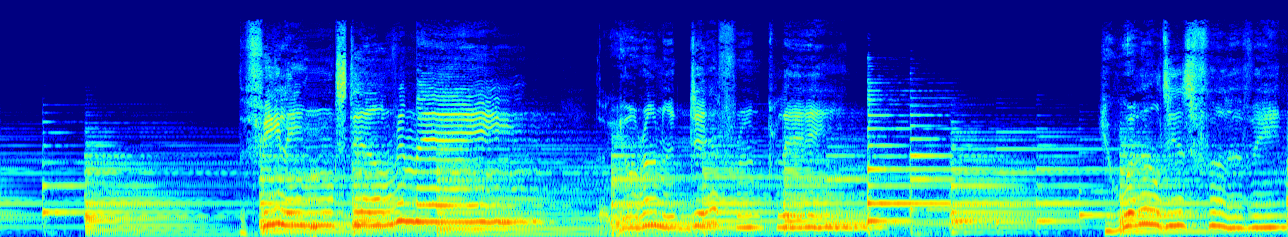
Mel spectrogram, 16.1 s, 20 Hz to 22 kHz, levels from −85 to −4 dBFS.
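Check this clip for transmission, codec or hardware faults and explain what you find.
The clip has four bursts of repeated frames, at 1.66–1.74 s, 3.88–3.98 s, 6.26–6.35 s and 8.56–8.63 s. Each time, a short block of compressed audio is decoded again: 40 ms played twice more at the first, then 30 ms blocks replayed three, three and two extra times. Each burst sounds like a quick mechanical stutter, and each one adds 60–90 ms to the running time.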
